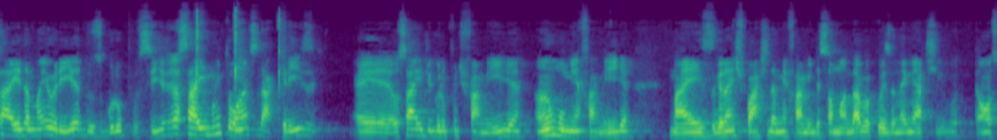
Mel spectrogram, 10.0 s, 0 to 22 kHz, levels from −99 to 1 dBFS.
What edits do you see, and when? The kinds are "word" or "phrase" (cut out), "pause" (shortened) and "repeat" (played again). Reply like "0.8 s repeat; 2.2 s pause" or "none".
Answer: none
